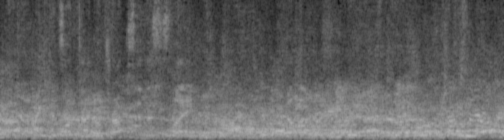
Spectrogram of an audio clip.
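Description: Many people talking at once in a crowded room, an even murmur of overlapping conversations with no single voice standing out.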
